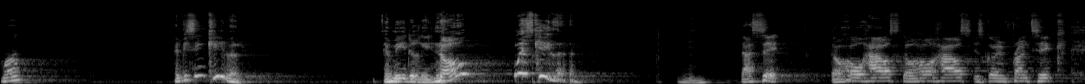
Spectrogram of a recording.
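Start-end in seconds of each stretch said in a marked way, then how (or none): 0.0-2.5 tender, careful, gentle voice, pitched up. Retelling how they asked their mother about the missing boy: retelling a soft question. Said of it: "I try to do it in the softest way possible".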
